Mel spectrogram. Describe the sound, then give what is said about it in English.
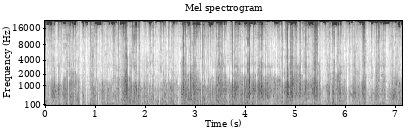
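Crinkling of a fortune cookie wrapper for ASMR: a faint, continuous crackle of many small rustles and crunches, irregular and unbroken, with no voice. “That's not me opening it. That's just me crinkling it. It's like a little puffy.”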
